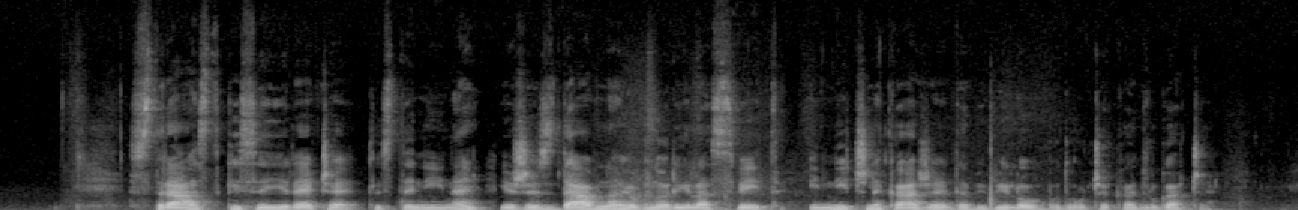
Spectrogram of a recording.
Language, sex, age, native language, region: Slovenian, female, 60+, Serbian, Drava region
